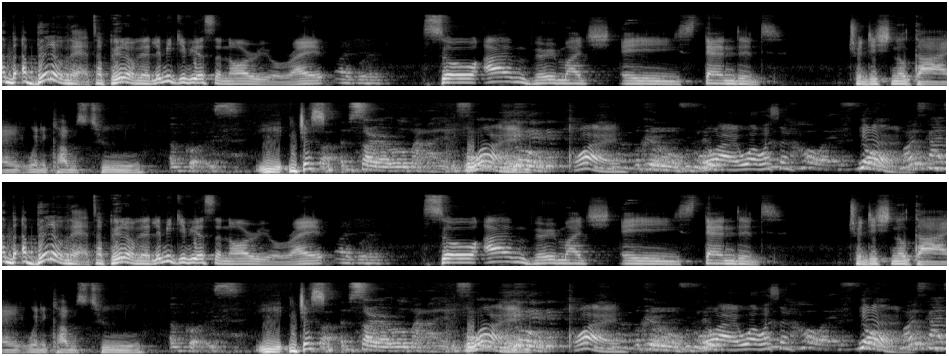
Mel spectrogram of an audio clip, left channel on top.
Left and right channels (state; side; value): identical; both; correlation 1.00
